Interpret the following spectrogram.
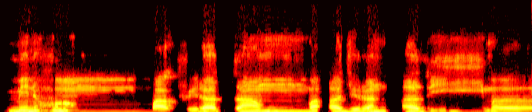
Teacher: میم پر 2 second گنا ہوگا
